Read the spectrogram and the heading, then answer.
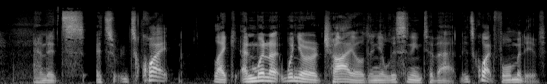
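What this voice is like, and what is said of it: Strong Australian accent. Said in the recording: “I've always had this a strong Australian accent ... So my accent becomes like this. This is just the normal way I speak.”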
